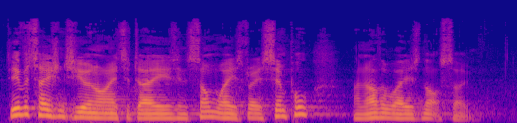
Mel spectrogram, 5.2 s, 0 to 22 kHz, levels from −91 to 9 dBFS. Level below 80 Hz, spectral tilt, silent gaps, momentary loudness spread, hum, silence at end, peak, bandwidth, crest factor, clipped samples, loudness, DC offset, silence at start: -58 dBFS; -6.5 dB/octave; none; 11 LU; none; 0.5 s; -8 dBFS; 13 kHz; 18 dB; under 0.1%; -25 LUFS; under 0.1%; 0.1 s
